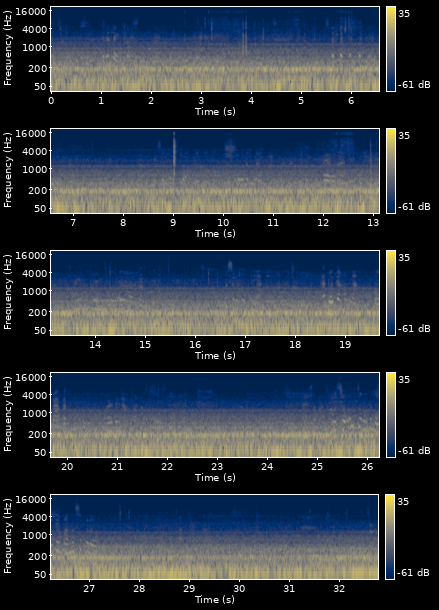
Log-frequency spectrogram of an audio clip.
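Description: Airliner cabin noise while taxiing after landing: a steady low rumble from the engines and the wheels rolling on the taxiway, with faint passenger voices under it.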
